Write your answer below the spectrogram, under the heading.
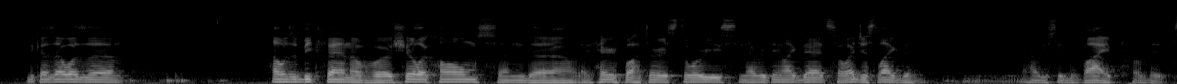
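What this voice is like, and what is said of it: Ukrainian-accented English. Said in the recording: “someone with a Ukrainian accent”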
